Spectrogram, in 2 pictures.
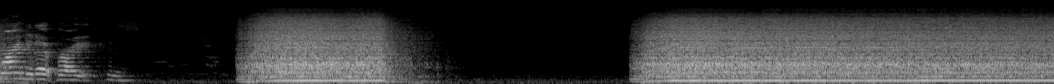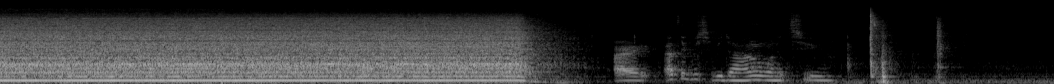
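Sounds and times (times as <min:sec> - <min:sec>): blender motor grinding: 0:02.4 - 0:04.6, 0:06.3 - 0:16.6.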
